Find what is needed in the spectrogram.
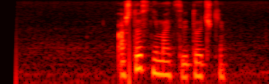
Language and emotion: Russian, neutral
